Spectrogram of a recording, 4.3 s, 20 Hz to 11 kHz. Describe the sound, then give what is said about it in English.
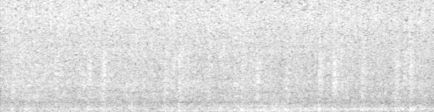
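A train, train number 99 on its route to New Orleans during a flood, rolls steadily along rail tracks, a continuous low rumble with faint rattling wheel noise that holds an even loudness throughout, with no voices. “Luckily, they heard the train.”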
